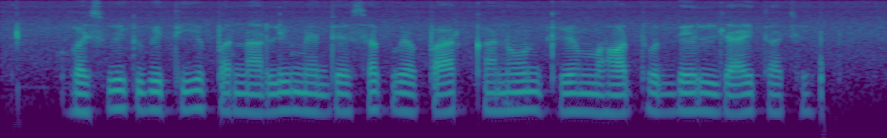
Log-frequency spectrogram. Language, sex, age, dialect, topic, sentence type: Maithili, male, 25-30, Southern/Standard, banking, statement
